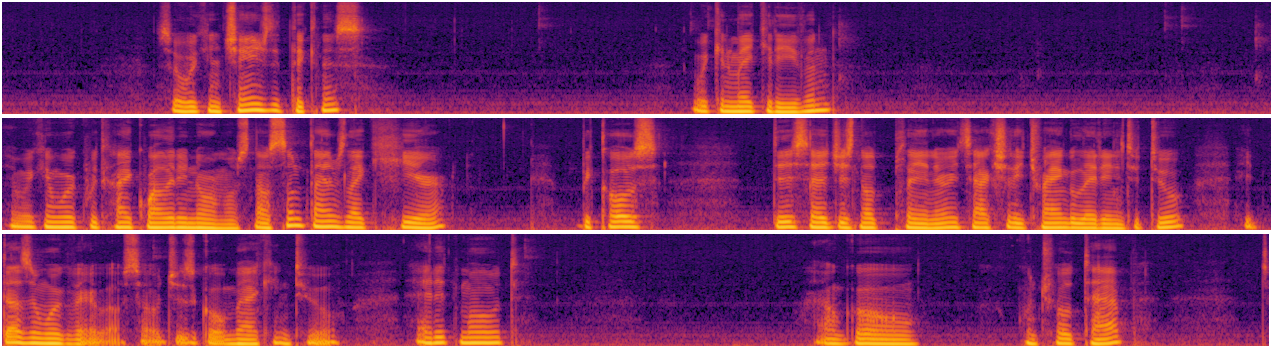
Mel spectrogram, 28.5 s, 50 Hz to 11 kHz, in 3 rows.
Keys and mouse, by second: 1.7-3.6 drag, 5.2-6.3 drag, 6.3-8.2 middle drag, 8.7 click, 9.5-11.2 middle drag, 12.6 middle click, 13.7 middle click, 17.9-19.3 middle drag, 20.1 click, 20.3 Tab, 21.0 middle click, 22.9-24.7 drag, 24.7 middle click, 24.8 ctrl+Tab.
